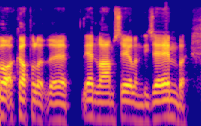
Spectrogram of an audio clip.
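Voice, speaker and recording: Speaking in a Scottish island accent, a man has a bright, sharp tone and medium pitch, talking at a moderate pace over a quiet background. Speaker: farmer. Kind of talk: casual interview chat.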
